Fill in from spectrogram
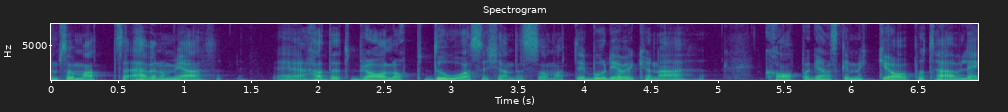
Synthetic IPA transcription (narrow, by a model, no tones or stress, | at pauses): msɔma̰t̪ɛ̰ːvənɔmjɑ̰ | ɦad̪ːəɛt̪bɾɑːlɔpːd̪ɔsɔɕɛnd̪əsːɔmːa̰t̪̚d̪ɛbuːɖ̪əjavɛlkʰɵnːa̰kʰɑːpaɡanskamʏkːəa̰vpʰɔt̪ʰɛːvlɪ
